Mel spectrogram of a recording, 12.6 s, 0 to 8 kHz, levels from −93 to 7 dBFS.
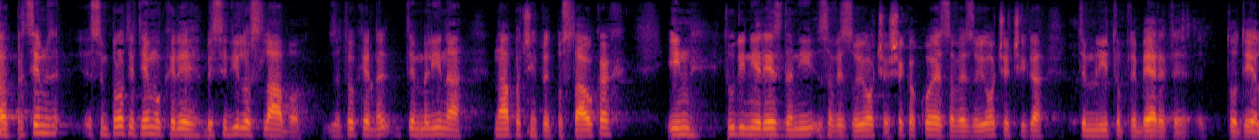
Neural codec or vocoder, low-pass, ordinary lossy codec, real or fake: none; none; none; real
